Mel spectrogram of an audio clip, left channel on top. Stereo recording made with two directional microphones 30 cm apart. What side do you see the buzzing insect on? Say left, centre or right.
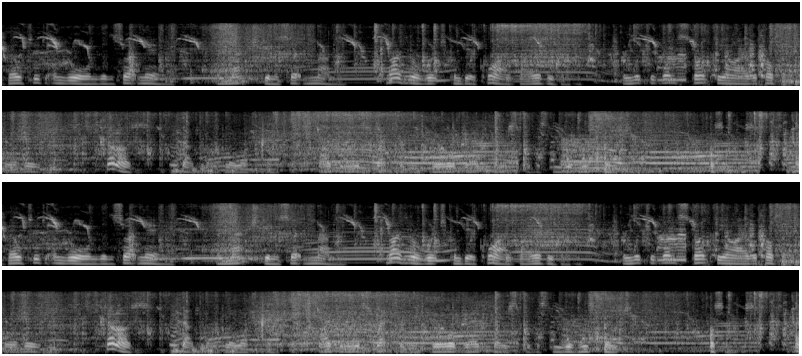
right.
